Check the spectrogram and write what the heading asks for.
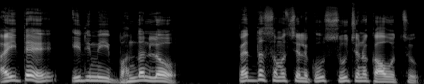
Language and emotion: Telugu, neutral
